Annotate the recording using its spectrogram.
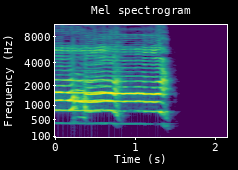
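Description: Male voices singing one long, held high note together without accompaniment, breaking off abruptly about one and a half seconds in.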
